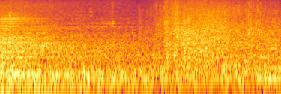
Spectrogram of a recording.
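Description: Bubbling water in the video game Hogwarts Legacy, a steady, continuous wash of watery noise with no clear breaks, moderately loud throughout.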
